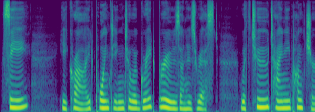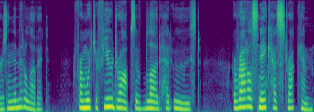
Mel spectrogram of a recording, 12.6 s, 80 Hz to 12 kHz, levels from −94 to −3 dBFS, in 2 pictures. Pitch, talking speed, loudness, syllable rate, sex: 205 Hz, 160 wpm, -19 LUFS, 4.2 syllables/s, female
